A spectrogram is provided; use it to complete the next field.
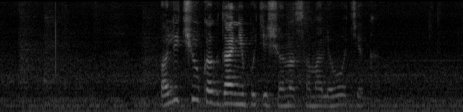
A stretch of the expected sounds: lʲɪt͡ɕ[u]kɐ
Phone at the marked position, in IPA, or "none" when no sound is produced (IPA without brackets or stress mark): u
